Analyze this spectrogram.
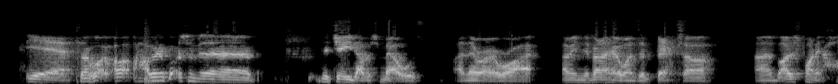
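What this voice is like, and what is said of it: Southern English accent. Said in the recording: “I'm from proper south of England, so I've got a proper like south accent ... I just sound like Del Boy”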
